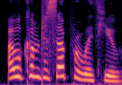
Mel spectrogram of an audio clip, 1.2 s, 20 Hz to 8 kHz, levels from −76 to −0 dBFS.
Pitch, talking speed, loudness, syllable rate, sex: 250 Hz, 340 wpm, -16 LUFS, 7.6 syllables/s, female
